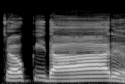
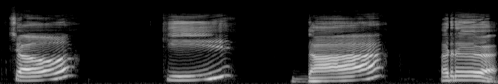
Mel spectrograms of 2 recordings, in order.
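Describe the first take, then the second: First: "चौकीदार" joined up, slow and loud, long "दा"; blended word, drawn out. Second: "चौ की दा र" each held long, a pause after each; syllable by syllable. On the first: Teacher joins the letters for learners, "चौकीदार" as one drawn-out word. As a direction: run "चौकीदार" together, stretching the vowels. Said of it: "तो मिलके बन जाएगा". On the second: Teacher models the method for learners, "चौ की दा र" syllable by syllable. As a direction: sound out "चौ की दा र" one by one. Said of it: "एक एक अक्षर का उच्चारण करके इनको पढ़ रहा हूँ". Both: Shown as a demonstration.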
